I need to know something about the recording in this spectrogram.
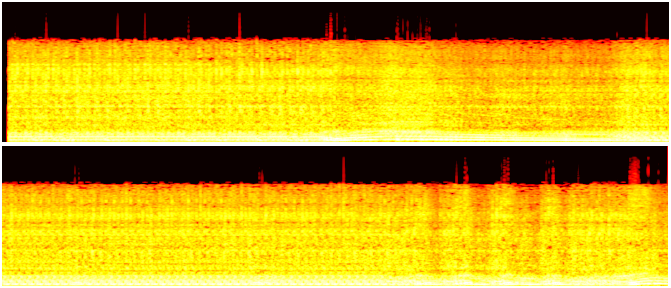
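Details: Diesel car, warm idle: starts easily but after warming up one cylinder misses, idle stumbling and loping unevenly; owner suspects a bad injector with poor spray pattern that doesn't open well at low fuel; unconfirmed.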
